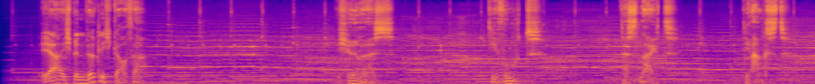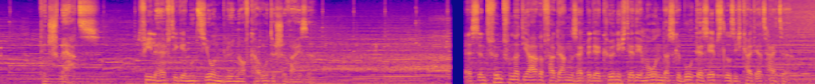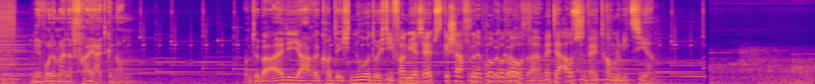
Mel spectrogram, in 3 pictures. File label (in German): Animationsserie Synchron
